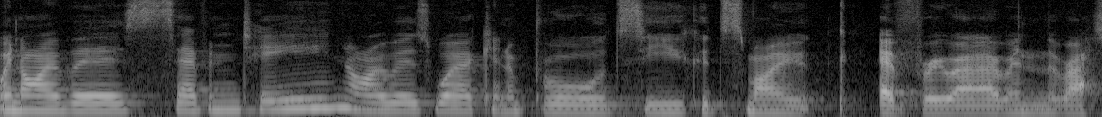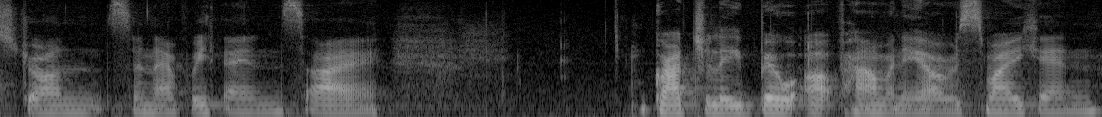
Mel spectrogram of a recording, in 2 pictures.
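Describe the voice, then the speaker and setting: A woman with a British accent talks at a moderate pace with fairly even intonation. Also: fairly low pitch for a woman. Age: 20s. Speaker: interviewee. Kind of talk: interview.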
